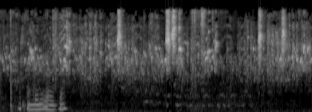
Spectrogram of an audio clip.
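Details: Home-bred budgerigars raised as a hobby keep up busy, overlapping high chirps and warbling chatter throughout, with a person's brief speech near the beginning.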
